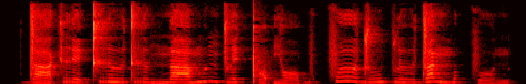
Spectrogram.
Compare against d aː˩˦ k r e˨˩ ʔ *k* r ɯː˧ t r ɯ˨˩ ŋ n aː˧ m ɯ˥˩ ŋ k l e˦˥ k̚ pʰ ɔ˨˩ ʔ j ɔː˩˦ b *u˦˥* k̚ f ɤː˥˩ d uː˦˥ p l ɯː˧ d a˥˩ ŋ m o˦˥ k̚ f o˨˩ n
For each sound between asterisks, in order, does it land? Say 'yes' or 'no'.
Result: no, no

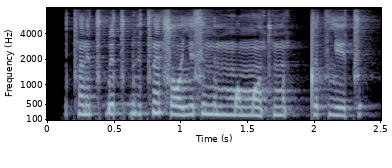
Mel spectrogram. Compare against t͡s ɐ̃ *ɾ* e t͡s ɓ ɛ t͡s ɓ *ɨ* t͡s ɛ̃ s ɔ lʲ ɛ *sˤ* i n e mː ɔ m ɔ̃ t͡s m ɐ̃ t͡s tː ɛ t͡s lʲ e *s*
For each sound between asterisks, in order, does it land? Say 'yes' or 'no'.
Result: yes, yes, no, no

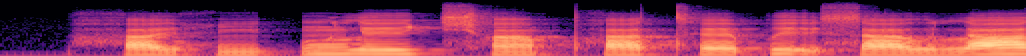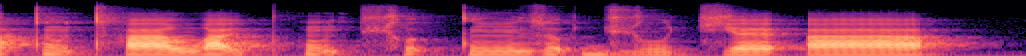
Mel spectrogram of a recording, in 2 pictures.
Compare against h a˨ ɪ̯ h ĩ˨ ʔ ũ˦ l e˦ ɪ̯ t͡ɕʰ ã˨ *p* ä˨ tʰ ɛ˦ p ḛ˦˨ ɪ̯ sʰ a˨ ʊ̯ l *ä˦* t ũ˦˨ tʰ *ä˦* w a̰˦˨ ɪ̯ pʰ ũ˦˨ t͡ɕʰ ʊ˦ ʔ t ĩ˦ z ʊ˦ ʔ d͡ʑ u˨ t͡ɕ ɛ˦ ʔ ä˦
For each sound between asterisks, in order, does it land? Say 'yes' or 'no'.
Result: no, yes, yes

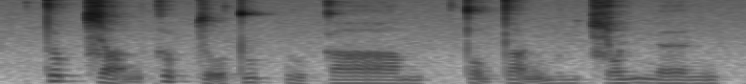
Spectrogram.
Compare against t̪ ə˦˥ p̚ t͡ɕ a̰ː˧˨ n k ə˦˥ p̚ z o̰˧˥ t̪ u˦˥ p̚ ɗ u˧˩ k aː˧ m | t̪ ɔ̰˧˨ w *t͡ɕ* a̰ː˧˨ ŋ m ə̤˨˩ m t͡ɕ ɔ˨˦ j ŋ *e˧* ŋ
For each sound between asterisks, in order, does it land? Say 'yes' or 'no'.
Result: no, no

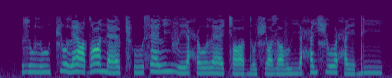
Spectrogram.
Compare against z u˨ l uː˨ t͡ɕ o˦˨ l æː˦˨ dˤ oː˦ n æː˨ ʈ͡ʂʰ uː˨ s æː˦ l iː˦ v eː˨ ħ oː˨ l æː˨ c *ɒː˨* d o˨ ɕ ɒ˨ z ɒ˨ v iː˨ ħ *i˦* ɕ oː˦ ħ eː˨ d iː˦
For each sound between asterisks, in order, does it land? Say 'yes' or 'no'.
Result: yes, yes

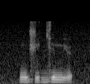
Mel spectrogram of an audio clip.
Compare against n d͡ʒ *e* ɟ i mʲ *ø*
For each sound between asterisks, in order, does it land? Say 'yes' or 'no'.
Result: no, yes

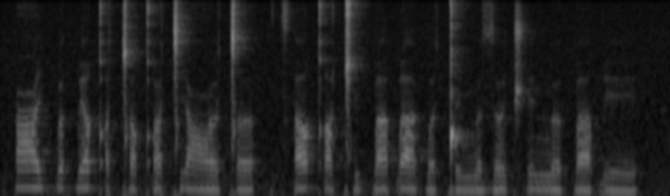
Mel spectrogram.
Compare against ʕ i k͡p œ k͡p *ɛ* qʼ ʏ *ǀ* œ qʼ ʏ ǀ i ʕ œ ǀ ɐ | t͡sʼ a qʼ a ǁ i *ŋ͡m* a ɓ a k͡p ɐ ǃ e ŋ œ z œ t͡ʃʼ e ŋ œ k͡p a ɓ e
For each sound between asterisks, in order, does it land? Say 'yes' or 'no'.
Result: no, yes, no

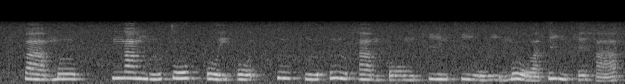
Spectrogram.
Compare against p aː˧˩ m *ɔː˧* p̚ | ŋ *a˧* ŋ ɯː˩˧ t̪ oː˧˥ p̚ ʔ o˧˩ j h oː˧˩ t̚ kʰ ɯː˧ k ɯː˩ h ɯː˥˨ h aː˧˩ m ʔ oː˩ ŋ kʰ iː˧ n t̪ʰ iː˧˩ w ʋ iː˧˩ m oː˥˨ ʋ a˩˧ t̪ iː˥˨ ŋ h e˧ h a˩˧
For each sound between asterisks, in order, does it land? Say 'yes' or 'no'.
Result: no, yes

